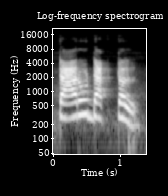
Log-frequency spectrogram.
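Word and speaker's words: pterodactyl: यहां पर भी पी साइलेंट है और यहां पर देखें टैरोडक्टल टैरोडक्टल तो यहां पर भी पी जो है वो साइलेंट है।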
